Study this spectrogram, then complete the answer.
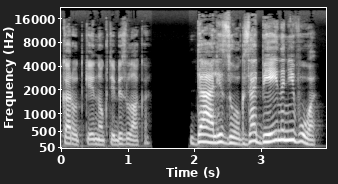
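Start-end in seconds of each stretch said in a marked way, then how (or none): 1.9-3.8 louder, drawn-out chiming in; поддакивающая подруга. A narrator's reading. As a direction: back your friend up loudly, stretching the words. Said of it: "поддакивала Светуля". (громко поддакивая, нараспев)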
